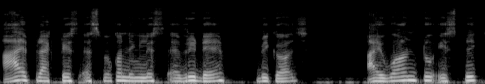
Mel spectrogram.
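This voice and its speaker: A male English teacher leading a shadowing drill, reading each model sentence slowly and deliberately, then repeating it clearly. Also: a little high, fairly even intonation, dark tone, dry recording.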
